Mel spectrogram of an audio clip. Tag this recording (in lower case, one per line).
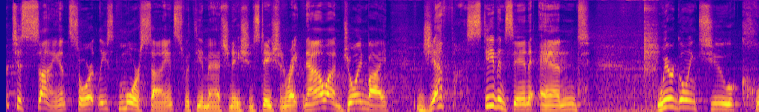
speech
